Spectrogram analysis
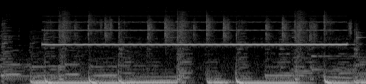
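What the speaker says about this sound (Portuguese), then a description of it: "Mais um bip." A steady high-pitched electronic beep tone sounds continuously while rhythmic music with heavy percussion plays underneath.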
